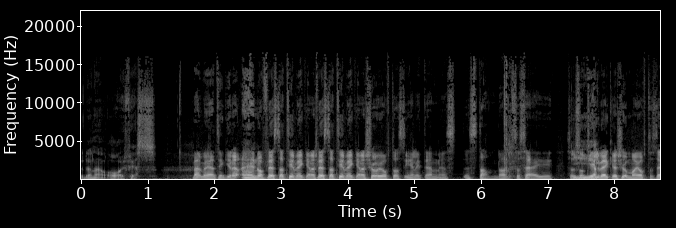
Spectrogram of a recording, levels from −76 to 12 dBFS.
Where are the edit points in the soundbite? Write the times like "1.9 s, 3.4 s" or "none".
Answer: 3.5 s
